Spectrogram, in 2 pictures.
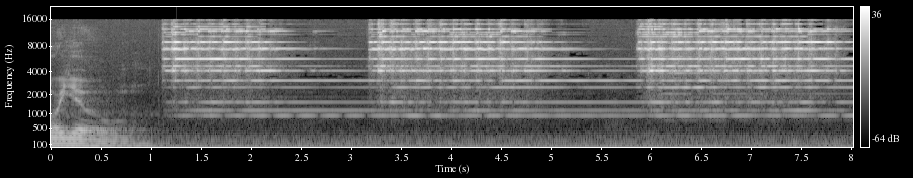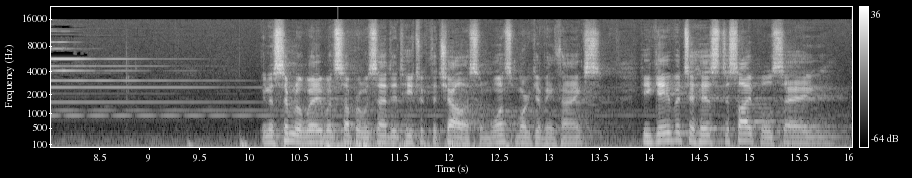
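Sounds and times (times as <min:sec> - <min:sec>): altar bells ringing: 0:01.1 - 0:16.0.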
